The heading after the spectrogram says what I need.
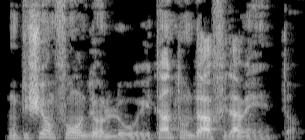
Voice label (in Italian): "confondisi", crespinese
